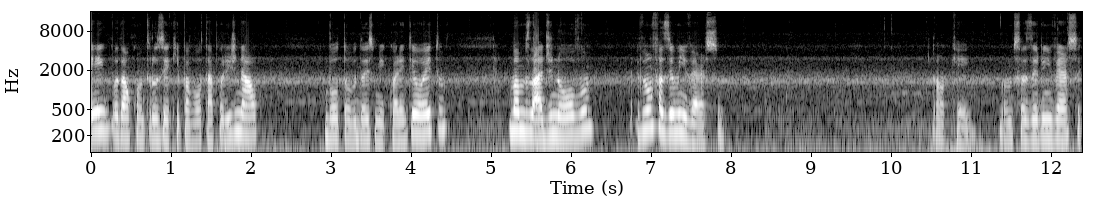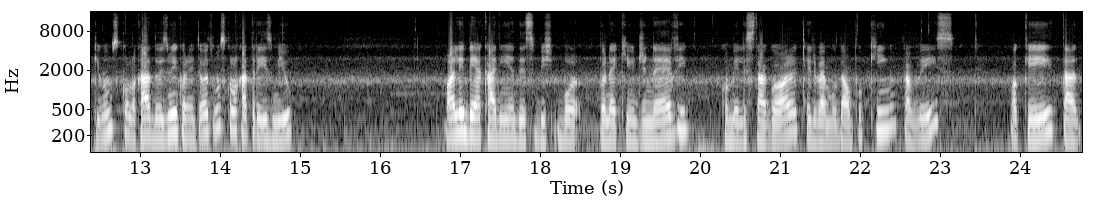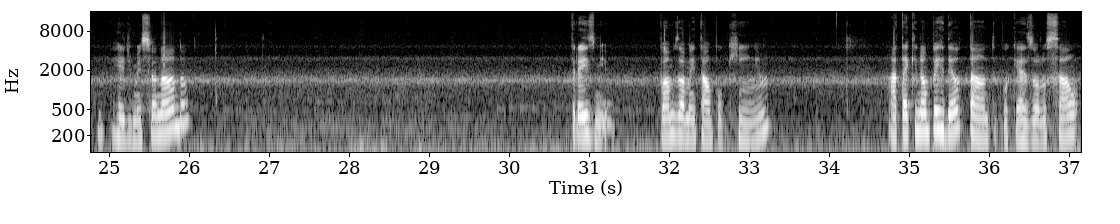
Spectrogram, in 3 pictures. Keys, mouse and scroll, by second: 0.8 ctrl+z, 6.0 click, 9.9 click, 12.0 click, 12.5 click, 14.2 3, 14.4 0, 16.4-22.2 drag, 22.8 click, 31.6 scroll up 1, 32.1 scroll up 1, 32.8-33.2 scroll up 2, 33.6-34.1 scroll up 4, 34.4 scroll up 2, 35.2 scroll up 2, 36.1-37.0 scroll down 4.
